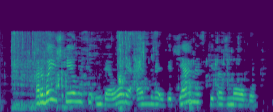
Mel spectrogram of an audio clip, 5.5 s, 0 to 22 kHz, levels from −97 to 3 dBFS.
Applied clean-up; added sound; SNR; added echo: classical method Wiener filter.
